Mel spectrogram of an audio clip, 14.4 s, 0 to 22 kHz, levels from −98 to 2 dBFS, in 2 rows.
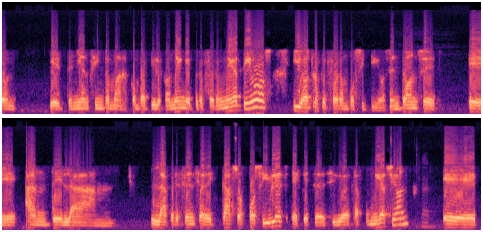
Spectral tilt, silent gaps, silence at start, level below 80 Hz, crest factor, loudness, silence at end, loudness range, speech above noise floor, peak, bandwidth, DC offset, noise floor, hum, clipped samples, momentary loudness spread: -4.5 dB/octave; none; 0 s; -54 dBFS; 10 dB; -15 LUFS; 0.1 s; 2 LU; 38 dB; -6 dBFS; 16.5 kHz; under 0.1%; -53 dBFS; none; under 0.1%; 8 LU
